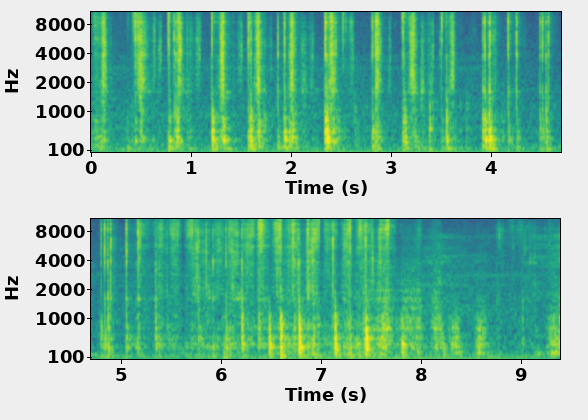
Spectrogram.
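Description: Fingernails scratch over the glass and paper label of a frosted glass candle jar filled with wax. Quick, irregular bursts of crisp, bright scratching run for the first six seconds, then blend into a denser, more continuous rasp with little low end.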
